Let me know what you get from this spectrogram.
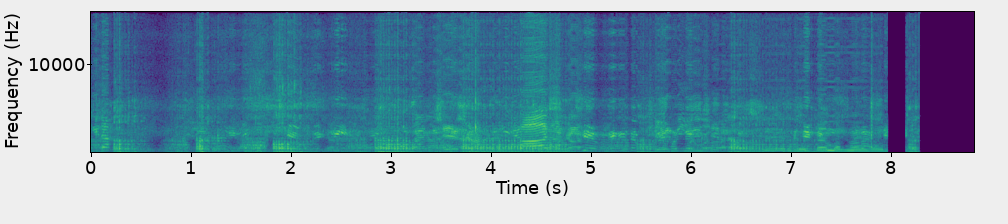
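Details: Lion and lioness in a zoo cage at Paragpur, Himachal Pradesh, giving deep, drawn-out rumbling roars over several seconds while human voices talk nearby; the sound cuts off abruptly at the end.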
